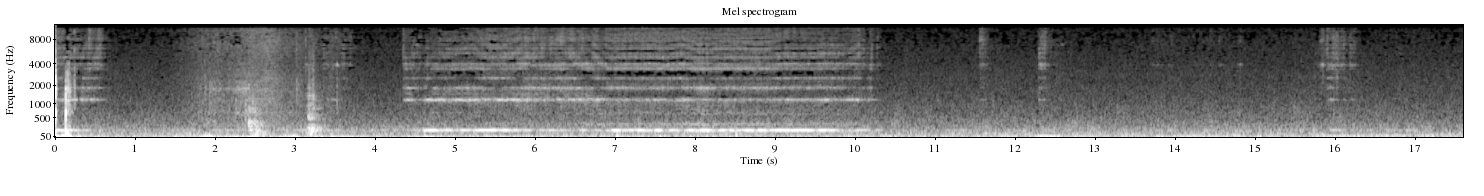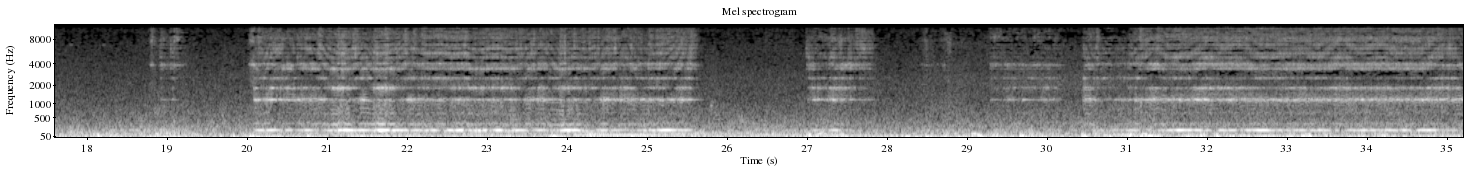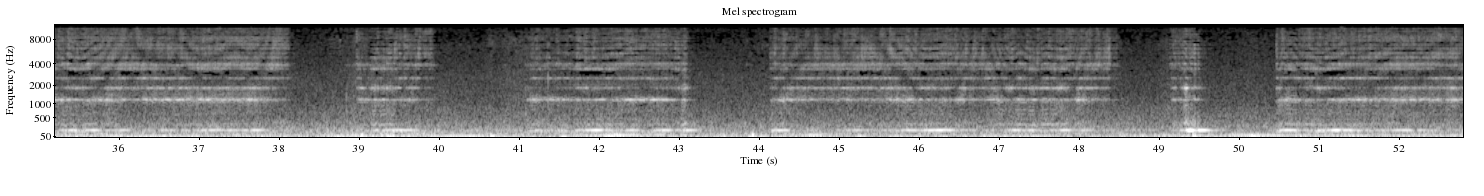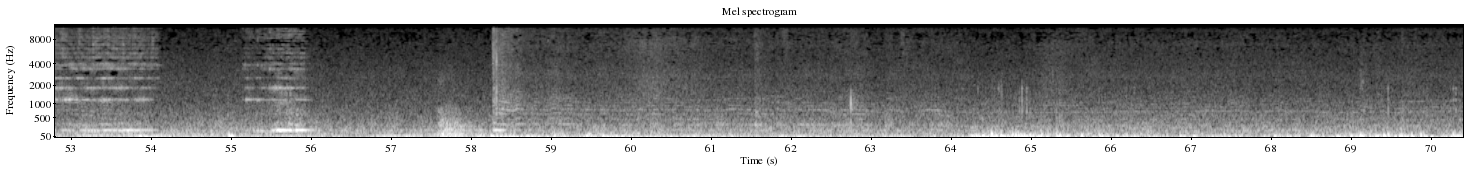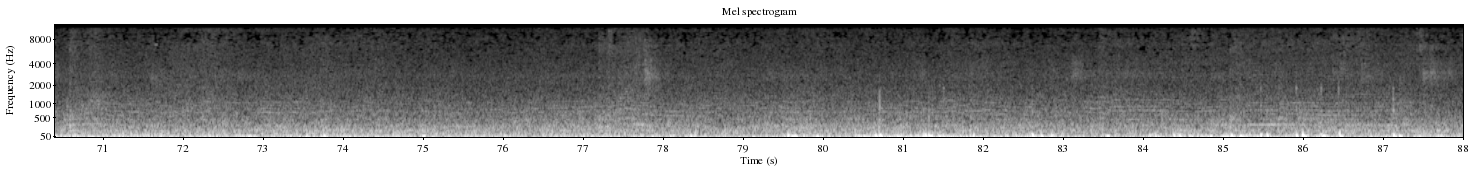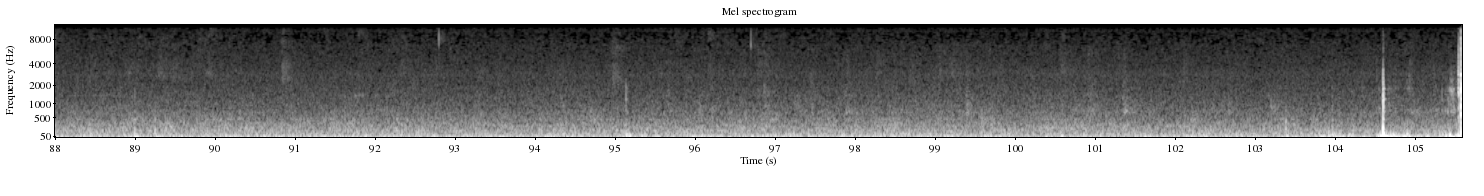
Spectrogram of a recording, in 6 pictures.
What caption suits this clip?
Bluebottle in bottle
A bluebottle trapped in a botte.
Recorded with Olympus LS11, stereo recording.
bluebottle, bottle, glass, insect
